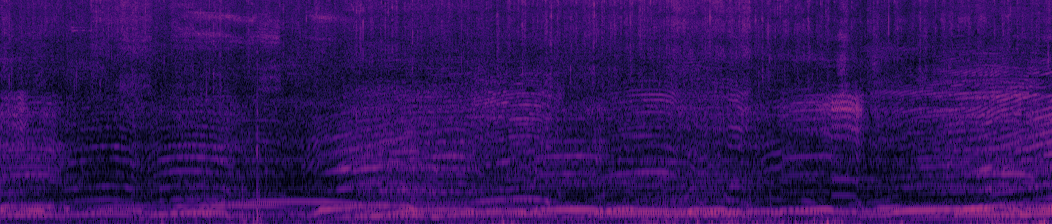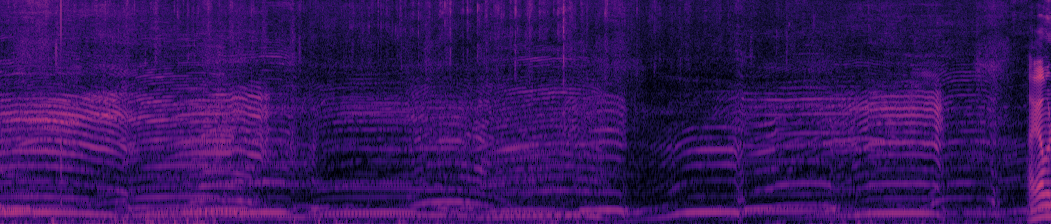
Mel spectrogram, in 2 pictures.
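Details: Herd of Hereford bull and heifer calves in an auction pen bawling almost without pause, many short rising-falling moos overlapping; a brief dip near seventeen seconds and a sharp knock at the very end.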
